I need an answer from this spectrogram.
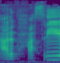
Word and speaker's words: adiposity: had brought up was this idea of abdominal adiposity. I think Correct. that's how you pronounce Correct.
